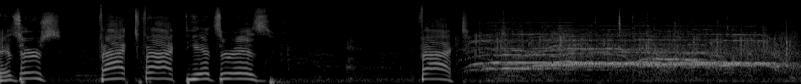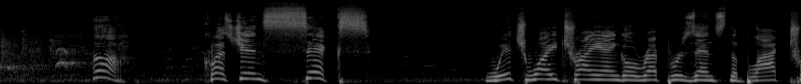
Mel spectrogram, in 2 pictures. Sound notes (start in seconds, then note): 4.6 audience cheering; 4.6 audience applauding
